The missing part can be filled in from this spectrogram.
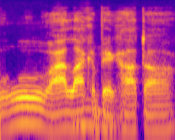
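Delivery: very low, deep, slow, drawn-out put-on voice. Answering a question about hot dog toppings in a Leslie Jordan voice. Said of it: "that was a Leslie Jordan unnecessary voice".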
